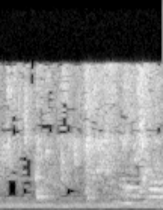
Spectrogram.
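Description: Water splashing in a small bath, a continuous churning slosh and wash that stays fairly even and loud throughout.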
